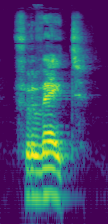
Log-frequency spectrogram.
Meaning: inflection of verwijden: 1. second/third-person singular present indicative 2. plural imperative
- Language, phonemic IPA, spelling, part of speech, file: Dutch, /vərˈwɛit/, verwijdt, verb, Nl-verwijdt.ogg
